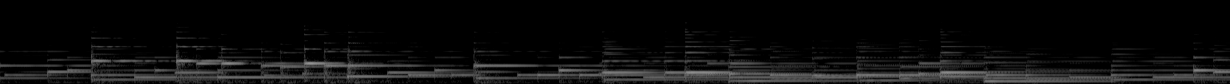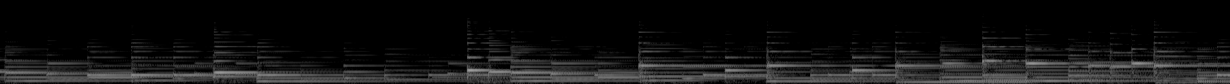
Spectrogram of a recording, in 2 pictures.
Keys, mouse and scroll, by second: 2.4 ctrl+z.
